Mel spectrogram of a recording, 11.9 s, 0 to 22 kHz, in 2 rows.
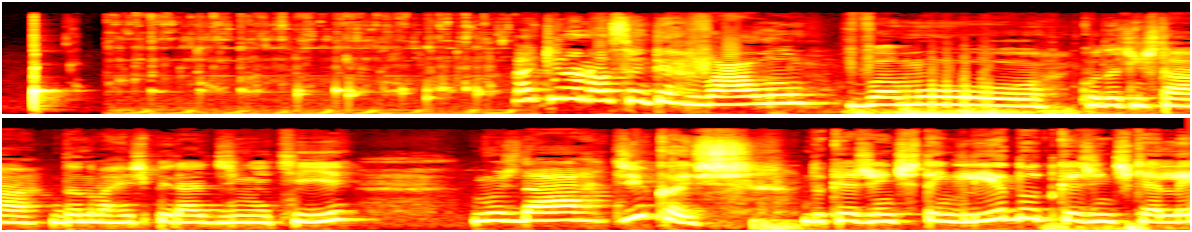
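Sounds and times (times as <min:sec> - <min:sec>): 
soft scattered liquid-like drips: 0:00.2 - 0:03.5
glasses clinking in a toast between friends: 0:00.5 - 0:02.6
speech: 0:02.6 - 0:11.8.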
